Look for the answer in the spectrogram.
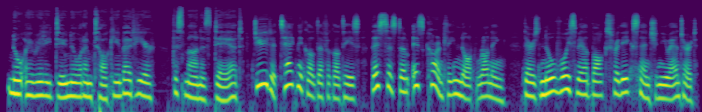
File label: northern irish accent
